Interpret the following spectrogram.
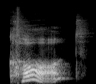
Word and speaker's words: court: But pay attention because court and coat are 2 completely different words. Court is pronounced with a long O.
